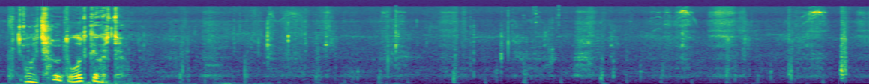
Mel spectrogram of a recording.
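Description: Footsteps scuff slowly on a paved path outdoors.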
